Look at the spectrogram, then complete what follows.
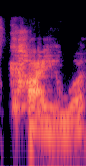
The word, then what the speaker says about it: CCIOA: We usually refer to this as Kiowa, CCIOA, and for those of you that I've only read it in the past, we pronounce that like the city or like the Native American tribe, Kiowa.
